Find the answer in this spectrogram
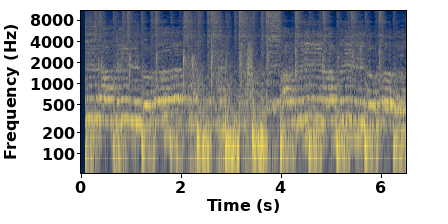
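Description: Live gospel singing: a vocal group holding notes in harmony over a band with drums and steady percussion.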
